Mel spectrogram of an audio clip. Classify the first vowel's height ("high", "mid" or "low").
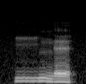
high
